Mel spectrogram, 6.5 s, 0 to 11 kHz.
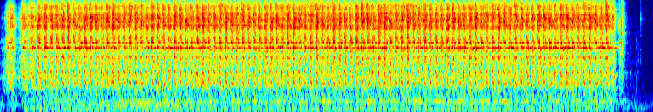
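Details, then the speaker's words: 2005 Mercury 115 two-stroke outboard on a Mako, after the oil-fouled plugs were cleaned and with no safety lanyard fitted: even, fast cranking for six seconds, never fires. "Okay, so that doesn't seem to be working. I don't see any safety lanyards, so it's not like I got a safety lanyard stopping spark."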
